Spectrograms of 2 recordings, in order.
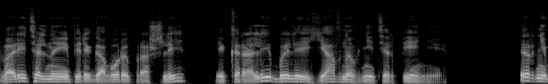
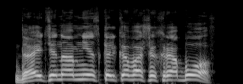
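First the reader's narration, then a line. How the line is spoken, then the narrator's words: Shouting. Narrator (Russian): крикнул Чарли королям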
